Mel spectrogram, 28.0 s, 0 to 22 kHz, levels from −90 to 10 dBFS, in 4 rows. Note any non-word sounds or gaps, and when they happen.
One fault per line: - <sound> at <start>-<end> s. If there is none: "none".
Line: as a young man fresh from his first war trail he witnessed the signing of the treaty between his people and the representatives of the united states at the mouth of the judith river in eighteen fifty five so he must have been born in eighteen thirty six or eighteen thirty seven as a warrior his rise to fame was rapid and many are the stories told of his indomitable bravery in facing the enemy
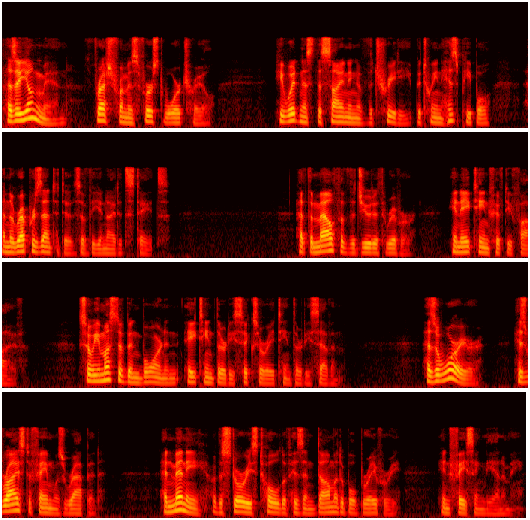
none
